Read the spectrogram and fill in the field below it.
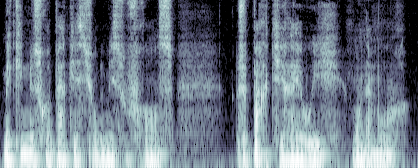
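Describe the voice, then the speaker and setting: Man reading an ardent young lover, hushed and tender. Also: a bass voice, fairly even intonation, normal speed, husky, heavily acted. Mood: tender earnest.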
